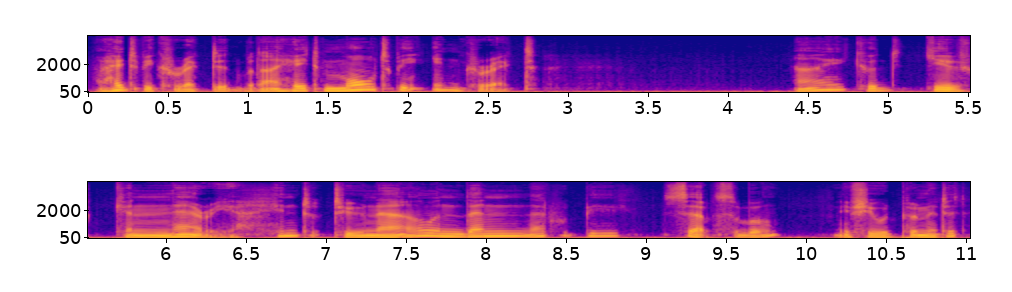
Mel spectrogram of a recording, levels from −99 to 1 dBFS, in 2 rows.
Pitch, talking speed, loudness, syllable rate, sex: 115 Hz, 175 wpm, -21 LUFS, 4.9 syllables/s, male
